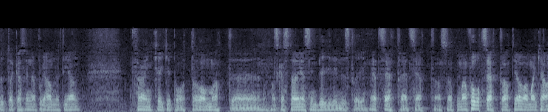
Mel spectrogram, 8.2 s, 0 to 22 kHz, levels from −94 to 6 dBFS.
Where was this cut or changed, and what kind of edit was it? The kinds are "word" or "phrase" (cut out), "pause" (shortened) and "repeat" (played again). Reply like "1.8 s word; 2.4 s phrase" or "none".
6.9 s word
